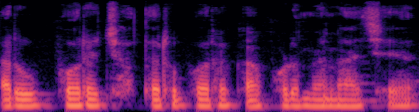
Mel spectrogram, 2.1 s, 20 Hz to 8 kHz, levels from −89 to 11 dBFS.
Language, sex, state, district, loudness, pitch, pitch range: Bengali, male, West Bengal, Malda, -22 LUFS, 130 Hz, 125-130 Hz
